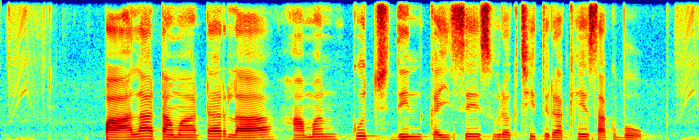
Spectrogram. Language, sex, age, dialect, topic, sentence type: Chhattisgarhi, male, 18-24, Northern/Bhandar, agriculture, question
